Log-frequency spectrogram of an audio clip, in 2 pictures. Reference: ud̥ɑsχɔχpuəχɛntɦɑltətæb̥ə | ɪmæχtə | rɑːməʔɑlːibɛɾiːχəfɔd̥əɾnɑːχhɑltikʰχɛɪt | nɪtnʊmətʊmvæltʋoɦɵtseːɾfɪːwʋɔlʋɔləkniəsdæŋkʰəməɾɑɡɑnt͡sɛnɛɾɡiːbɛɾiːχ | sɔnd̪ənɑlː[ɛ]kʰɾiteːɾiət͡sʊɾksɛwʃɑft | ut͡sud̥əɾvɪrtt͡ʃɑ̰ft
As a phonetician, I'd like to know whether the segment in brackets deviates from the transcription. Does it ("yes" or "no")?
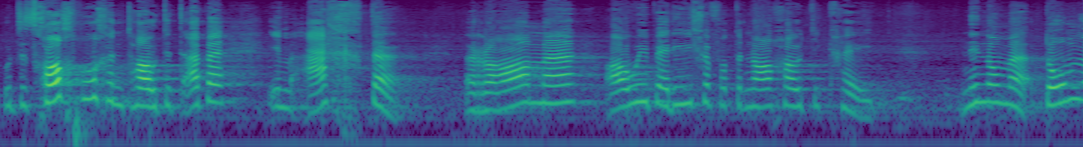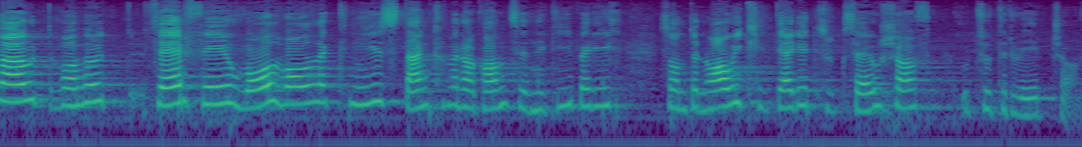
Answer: yes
